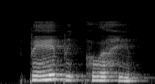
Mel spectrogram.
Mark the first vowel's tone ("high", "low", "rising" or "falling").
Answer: rising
